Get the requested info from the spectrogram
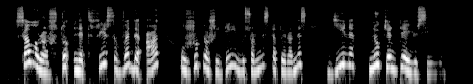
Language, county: Lithuanian, Panevėžys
